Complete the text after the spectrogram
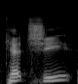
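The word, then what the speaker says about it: Cait Sith: I mean, just for the record, it is spelled K-I-T. – C-A-I-T. – C-A-I-T space S-I-T-H. Kate Sith, but it's like Scottish or something. Ket she anyway.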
